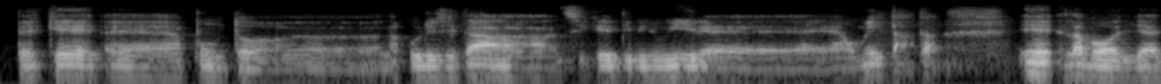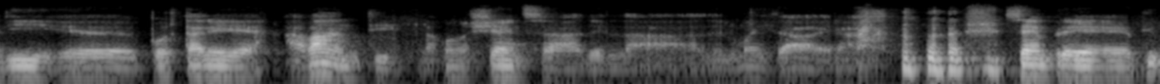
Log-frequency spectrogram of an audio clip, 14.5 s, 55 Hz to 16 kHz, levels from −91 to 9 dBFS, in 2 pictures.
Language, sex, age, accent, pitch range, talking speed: Italian, male, 30-49, native, 95-140 Hz, 100 wpm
